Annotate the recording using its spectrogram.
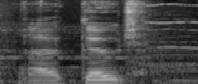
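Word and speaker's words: Gyorg: The boss of this dungeon is Goat, or Got, depends on how you pronounce it. I believe it's Got, but others say Goat, so to each their own.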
